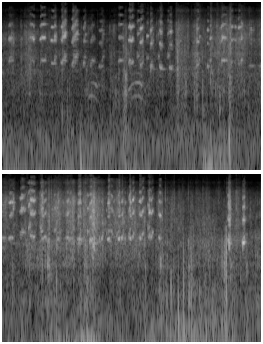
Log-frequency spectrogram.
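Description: Small birds chirping: a dense run of short, high chirps in quick succession, with a few sharp clicks near the end.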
